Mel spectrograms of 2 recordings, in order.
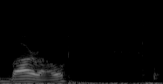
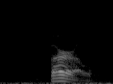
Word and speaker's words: birl: Now, I would pronounce the word, being from near Inverness in the Highlands, the word that's spelled B-I-R-L, I would pronounce that with one syllable, Burl, which I take to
